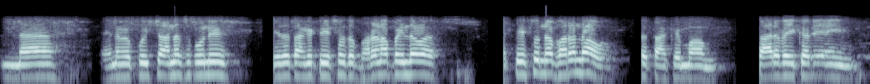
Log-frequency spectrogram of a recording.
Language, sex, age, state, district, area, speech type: Sindhi, male, 30-45, Rajasthan, Ajmer, urban, conversation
